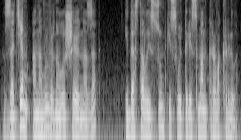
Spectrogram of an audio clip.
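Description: A man's voice: mid-range voice, steady tone, brisk, darkish tone. Man reading an audiobook evenly. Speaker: audiobook reader. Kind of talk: scripted narration.

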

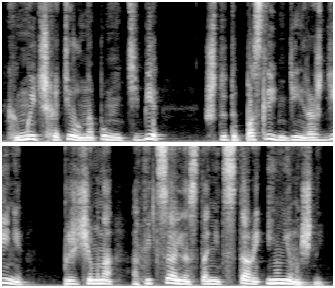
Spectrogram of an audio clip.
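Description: A man's voice: on the high side, brisk, a little mellow, no room sound, pitched above the performer's own voice, close to an everyday voice. A man voicing a brave, cheerful male pegasus caravan guard in an audiobook, speaking boldly and reassuringly. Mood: hearty.

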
